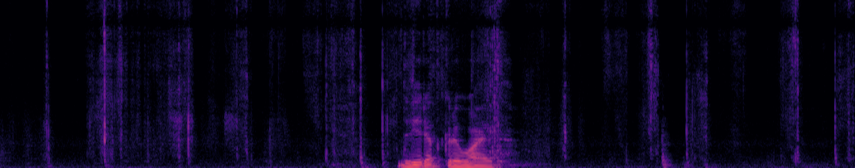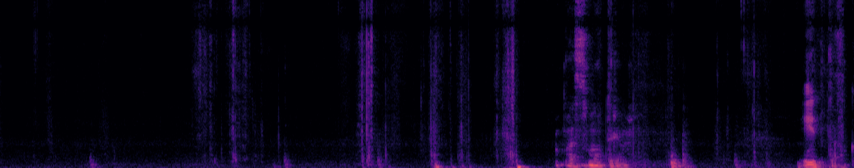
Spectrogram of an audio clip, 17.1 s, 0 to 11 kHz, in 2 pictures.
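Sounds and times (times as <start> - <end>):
cards shuffling and rustling: 0.0 - 8.6, 10.5 - 11.4, 12.0 - 13.9, 15.7 - 17.0
cards thumping down: 12.1 - 13.9.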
